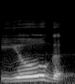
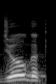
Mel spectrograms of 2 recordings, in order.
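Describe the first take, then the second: First: The word begins with a y sound. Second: The word begins with a j sound. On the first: The speaker calls it right. "ऐसे ही योग" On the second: The speaker calls it wrong. "जिसे हम जोग कह बैठते हैं"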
